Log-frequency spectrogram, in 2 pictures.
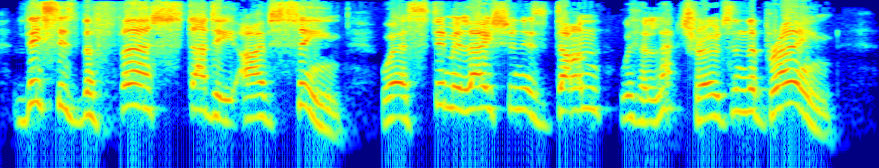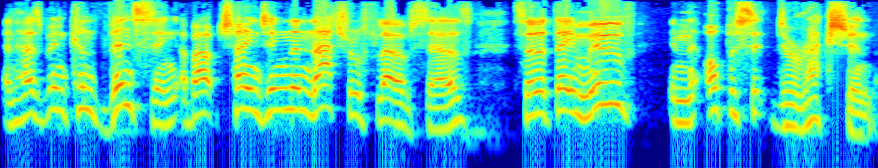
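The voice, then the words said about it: Excited Australian-accented impression. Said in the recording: “my Alan Trounson imitation because he's very excited. ... And he's very Australian.”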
